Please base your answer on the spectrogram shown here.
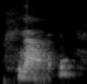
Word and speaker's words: plough: And the final pronunciation is ough, like in plough, which is a piece of farm equipment which is used to help plant seeds.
